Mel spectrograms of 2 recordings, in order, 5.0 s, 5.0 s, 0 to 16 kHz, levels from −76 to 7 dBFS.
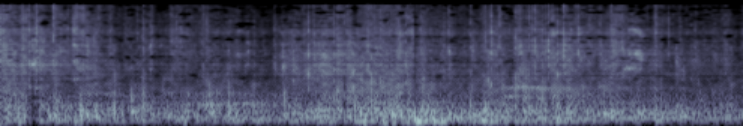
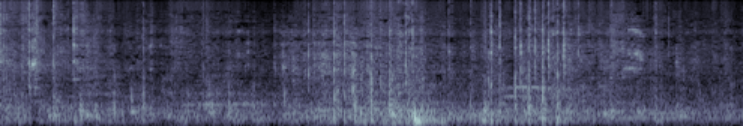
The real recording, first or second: second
